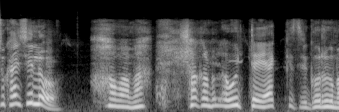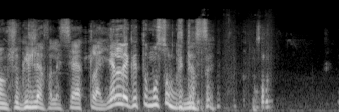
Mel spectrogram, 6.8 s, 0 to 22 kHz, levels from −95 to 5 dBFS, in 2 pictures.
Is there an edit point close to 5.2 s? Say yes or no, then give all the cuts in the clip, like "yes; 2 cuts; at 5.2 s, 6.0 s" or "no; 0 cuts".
yes; 1 cut; at 5.2 s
